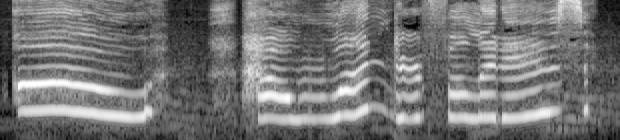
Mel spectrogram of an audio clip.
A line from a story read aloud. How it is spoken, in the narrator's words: She cried out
